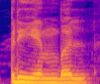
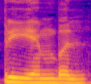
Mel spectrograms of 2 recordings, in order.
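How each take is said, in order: Both takes have the same delivery.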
